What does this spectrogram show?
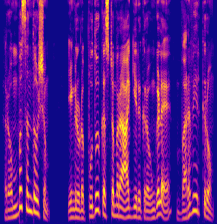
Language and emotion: Tamil, surprised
